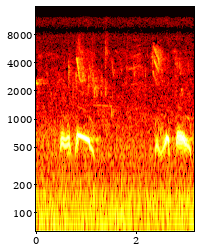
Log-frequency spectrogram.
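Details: Spotted dove, apparently near a trap, giving two soft cooing phrases around mid pitch, each a short rising note then a longer falling one, separated by about a second and a half over low rumbling background noise.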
